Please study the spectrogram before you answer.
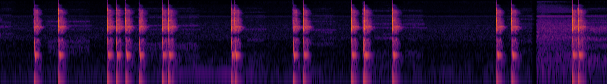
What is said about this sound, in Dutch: een audio-weergave van bitcoin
